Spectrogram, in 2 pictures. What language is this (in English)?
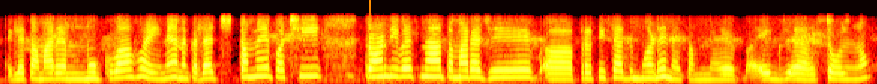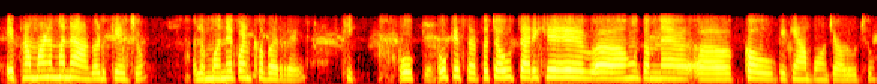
Gujarati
